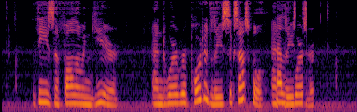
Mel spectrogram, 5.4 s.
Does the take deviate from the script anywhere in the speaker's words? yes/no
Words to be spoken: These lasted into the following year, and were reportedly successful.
yes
